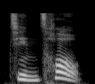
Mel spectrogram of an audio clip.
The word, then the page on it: 紧凑: jǐn còu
